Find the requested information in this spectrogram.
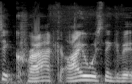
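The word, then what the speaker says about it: craic: It's it's it's as said they pronounce it crack. I always think of it as like crack. Um but it's like with an Irish accent, it sounds more like crack, which is the joke.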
